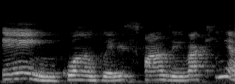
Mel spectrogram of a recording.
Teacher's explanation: O em nasaliza o é, né? Então, o é a vogal. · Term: Ditongo fonético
